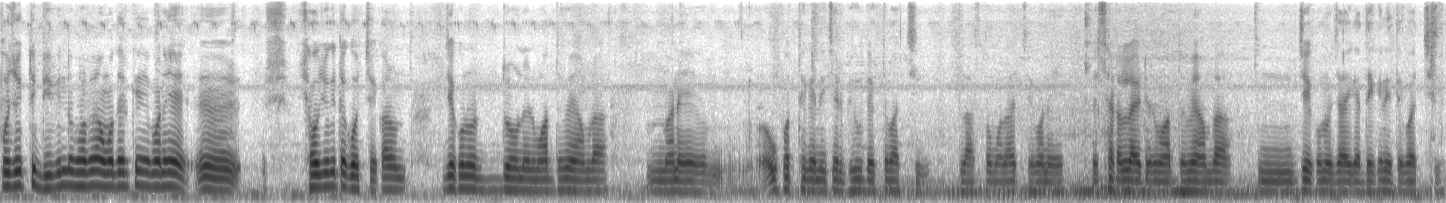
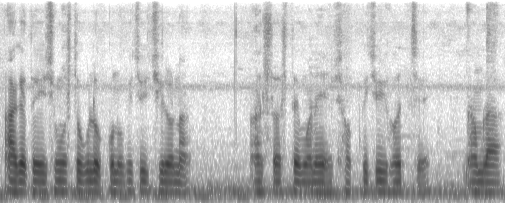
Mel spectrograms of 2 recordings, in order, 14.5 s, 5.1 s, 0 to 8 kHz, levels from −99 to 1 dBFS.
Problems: background sounds at intervals, background conversations at intervals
